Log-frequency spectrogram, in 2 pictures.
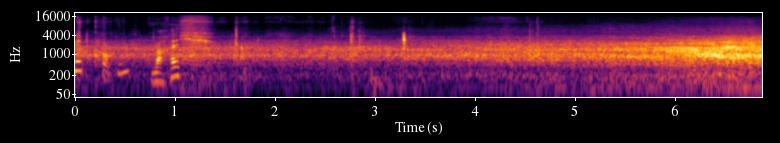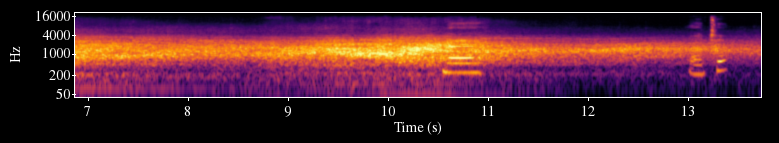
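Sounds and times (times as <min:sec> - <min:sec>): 
speech: 0:00.0 - 0:01.4, 0:13.3 - 0:13.5
steady broadband rush of road traffic: 0:00.0 - 0:13.7
vehicle passing fairly close: 0:00.0 - 0:13.7.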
